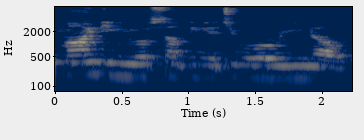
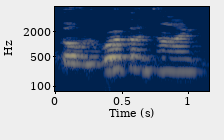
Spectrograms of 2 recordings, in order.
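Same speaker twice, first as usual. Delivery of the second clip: ordinary talk, nothing marked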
